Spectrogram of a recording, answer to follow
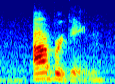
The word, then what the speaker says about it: aubergine: Aubergine.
